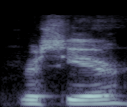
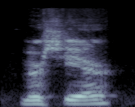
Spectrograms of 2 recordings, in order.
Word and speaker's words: Mercier: Mercier. Yep. Mercier. It sounds like it it looks like Mercer, but it's Mercier, I believe, is Yeah.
